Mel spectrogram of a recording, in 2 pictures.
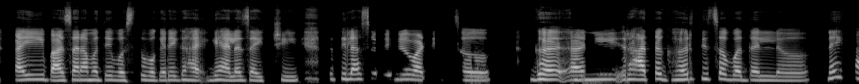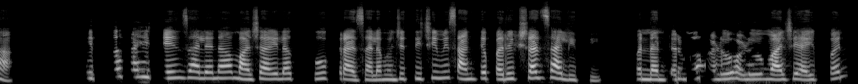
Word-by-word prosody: काही 225 +3 +4
बाजारामध्ये 205 +2 +3
वस्तू 190 +3 -2
वगैरे 190 +1 -1
घ्या 200 -2 +1
घ्यायला 195 -1 +3
जायची 185 0 -3
तर 260 -2 -9
तिला 245 -1 +3
असं 245 - -4
वेगळं 230 - -3
वाटायचं 200 -2 -2 0.5
घर 225 -2 +7 0.2
आणि 220 +2 -1
राहतं 225 +1 +4
घर 220 +2 0
तिचं 250 -2 -1
बदललं 190 -3 -3 0.2
नाही 300 +4 -1
का - - -1 0.8
इतकं 345 +6 -5
काही 340 +1 0 0.2
चेंज 300 +1 +3
झाले 295 -2 +2
ना 285 +1 +2
माझ्या 255 -2 +2
आईला 250 +1 +1 0.2
खूप 260 +1 -4
त्रास 220 -4 +3
झाला 210 -1 0
म्हणजे 225 +3 -2
तिची 270 +3 -2
मी 300 +1 -4
सांगते 260 -2 +2
परीक्षाच 275 +5 +4
झाली 265 -8 +4
ती 180 -3 -18 0.4
पण 245 -1 -1
नंतर 220 0 0
मग 245 +1 -7
हळूहळू 240 0 -2
माझी 225 +2 +4
आई 215 -1 +1 0.2
पण 275 +5 -2
230 Hz, 155 wpm, -24 LUFS, 205-260 Hz, 0.8 s, घर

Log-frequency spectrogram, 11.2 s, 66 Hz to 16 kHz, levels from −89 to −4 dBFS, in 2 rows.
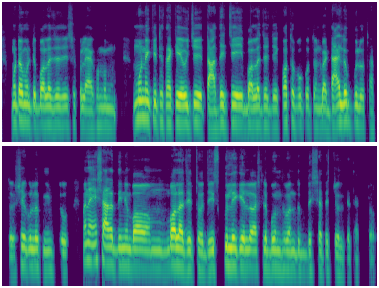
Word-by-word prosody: মোটামুটি 145 -1 +2
বলা 135 0 +3
যায় 130 0 -2
যে, - - -2
সেগুলো 135 -2 -6
এখনো 130 +3 -9
ম - - -9 0.4
মনে 170 0 +4
গেঁথে 150 -1 -2
থাকে। 140 +1 0
ঐযে 140 +2 +1 0.2
তাদের 115 +5 +1
যে 145 - +2 0.2
বলা 130 +1 +2
যায় 130 -2 -5
যে, - - -1
কথোপকথন 135 -1 -4
বা - - +1
ডায়ালগগুলো 145 -2 +2
থাকত, 115 -1 -18 0.2
সেগুলো 145 -2 0
কিন্তু 130 -1 -9 0.3
মানে 180 - -1 0.2
সারাদিনে 150 -1 +3
ব - - +6 0.6
বলা 150 -2 +9
যেত 135 - -3 0.2
যে 130 - -1
স্কুলে 150 -1 +3
গেলেও 140 -1 +3
আসলে 140 +1 -5
বন্ধু-বান্ধবদের 130 -2 -5
সাথে 125 - -7
চলতে 115 -4 -8
থাকত। - - -25
135 Hz, 185 wpm, -21 LUFS, 130-145 Hz, 0.6 s, বলা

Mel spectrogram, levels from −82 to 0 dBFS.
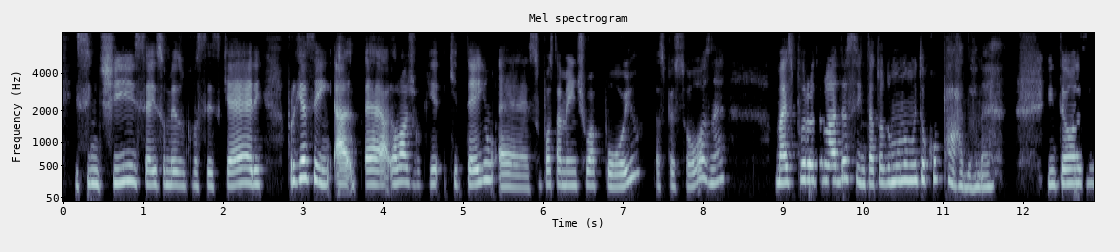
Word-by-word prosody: e - - -6
sentir 225 +4 0
se 215 -2 -3
é 210 - +2
isso 210 0 -3
mesmo 200 -2 -2
que 210 - -28
vocês 195 0 -6
querem. 215 +2 +3 0.3
Porque 255 +3 +2
assim, 270 -8 +4
a 110 -1 +5
É 215 0 +5
lógico 220 -1 +1
que 220 +2 -5
que 215 - -9
tem 215 +6 +2
o, 275 - -1
eh, 175 -2 -1
supostamente 200 +1 -4
o - - +4
apoio 200 - -1 0.2
das - - -11
pessoas, 190 - -3
né, 235 +6 -4 0.6
mas 235 0 +4
por 275 +3 +1
outro 265 0 +1
lado, 250 +2 +3
assim, 285 -7 -3
tá 220 0 0
todo 230 +1 -3
mundo 255 +2 +3
muito 265 +1 +2
ocupado, 230 - -4
né. 180 +1 -3 0.7
Então, 220 +2 +1
as 225 0 0
215 Hz, 175 wpm, -24 LUFS, 200-250 Hz, 0.7 s, a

